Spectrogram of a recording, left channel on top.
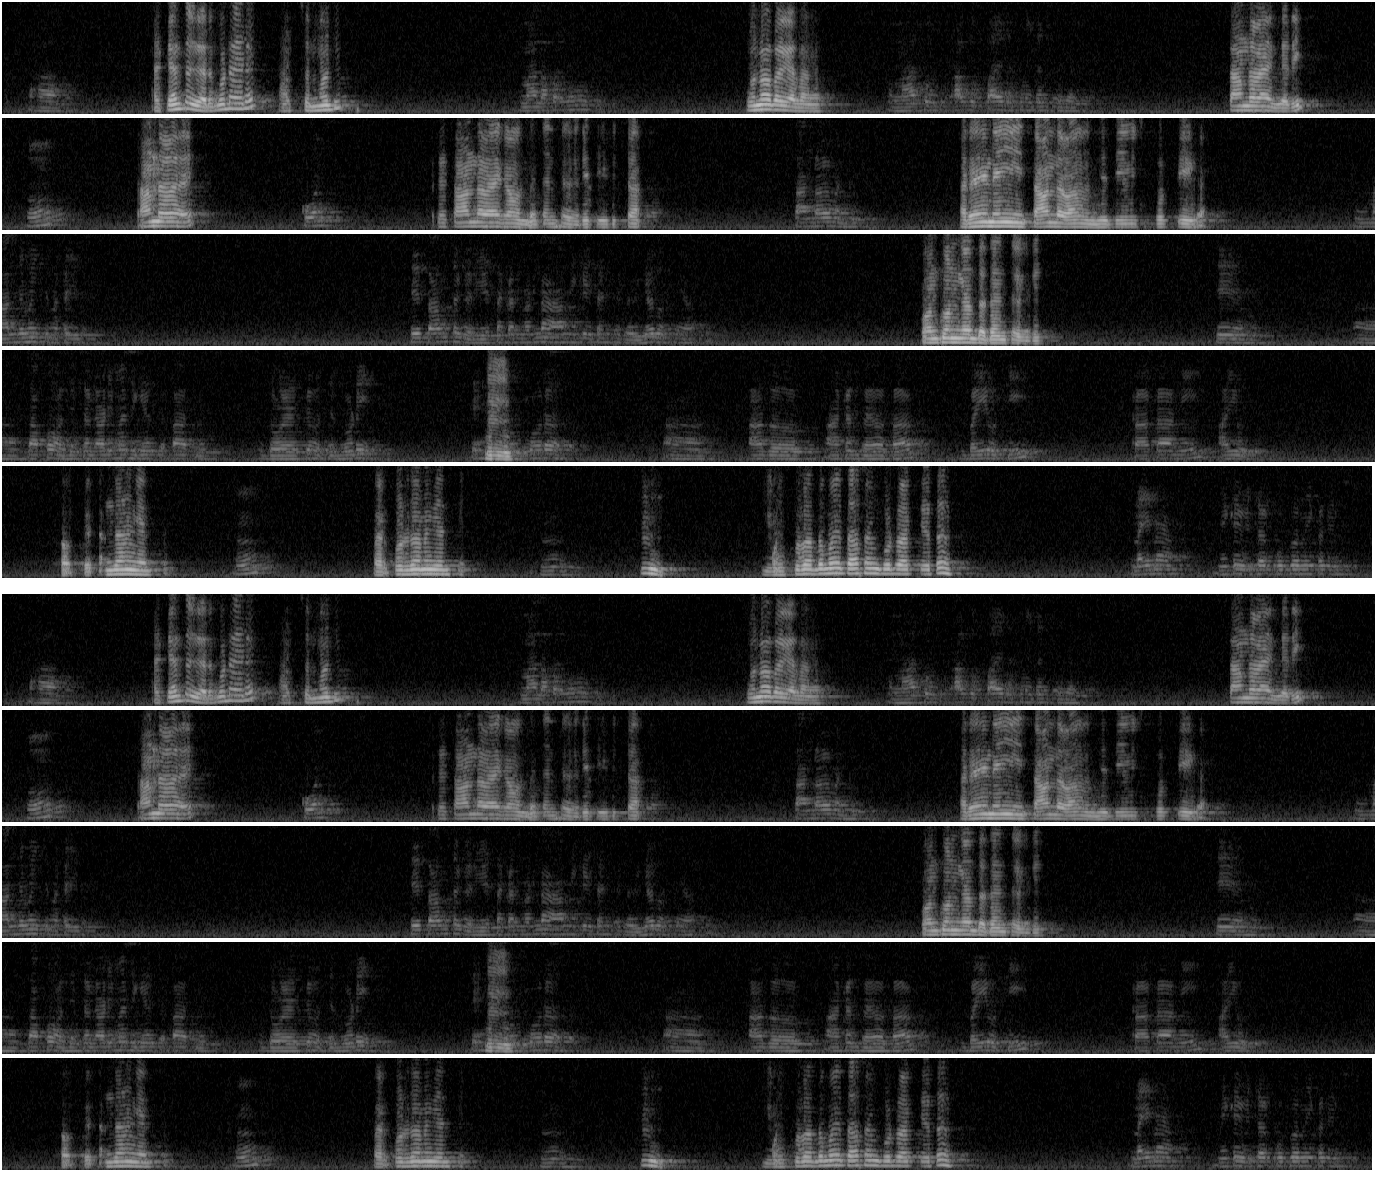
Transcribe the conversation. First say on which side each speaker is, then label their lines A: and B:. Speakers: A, in the centre; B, on the left (about 60°).
A: हा.
B: अ त्यांचं घर कुठंय रे <unintelligible> मधे.
A: मला पण नाही माहिती.
B: तू नव्हता गेला मग.
A: आजुन अजून पाहिलंच नाय त्यानच घर.
B: तांदळाय घरी
A: हम्म
B: तांदळाय
A: कोण?
B: ते तांदळा एका त्यांच्या घरी ते विचार.
A: तांदळ म्हणजे?
B: अरे नाही तांदळा म्हणजे ती <unintelligible> का?
A: मला नाही माहिती ना काहीच. तेच आमच्या घरी येेत कन्नाटला आम्ही काही त्यांच्या घरी गेलोच नाही असं. <unintelligible>
B: कोण कोण गेलत त्यांच्या घरी?
A: ते अ बापूजीच्या गाडीमध्ये गेल ते पाहते. डोळ्याचे होती जोडी तीनशे
B: हम्म
A: दोन पोरं अ आज आकाशभाई होता बाई होती काका आणि आई होती.
B: किती जण गेलते?
A: हम्म.
B: भरपूर जाण गेले ते.
A: हम्म.
B: हम्म मग तुला तर माहित असेल कुठे राहत्यात.
A: नाही ना मी काही विचारपूसच नाही करेल.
